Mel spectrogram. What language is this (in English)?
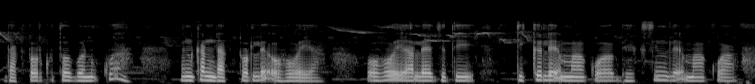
Santali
